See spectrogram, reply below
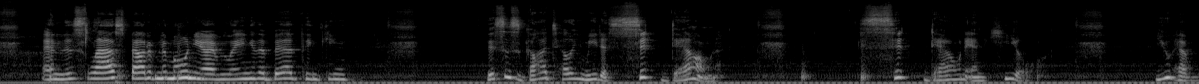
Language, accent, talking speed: English, American, 130 wpm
